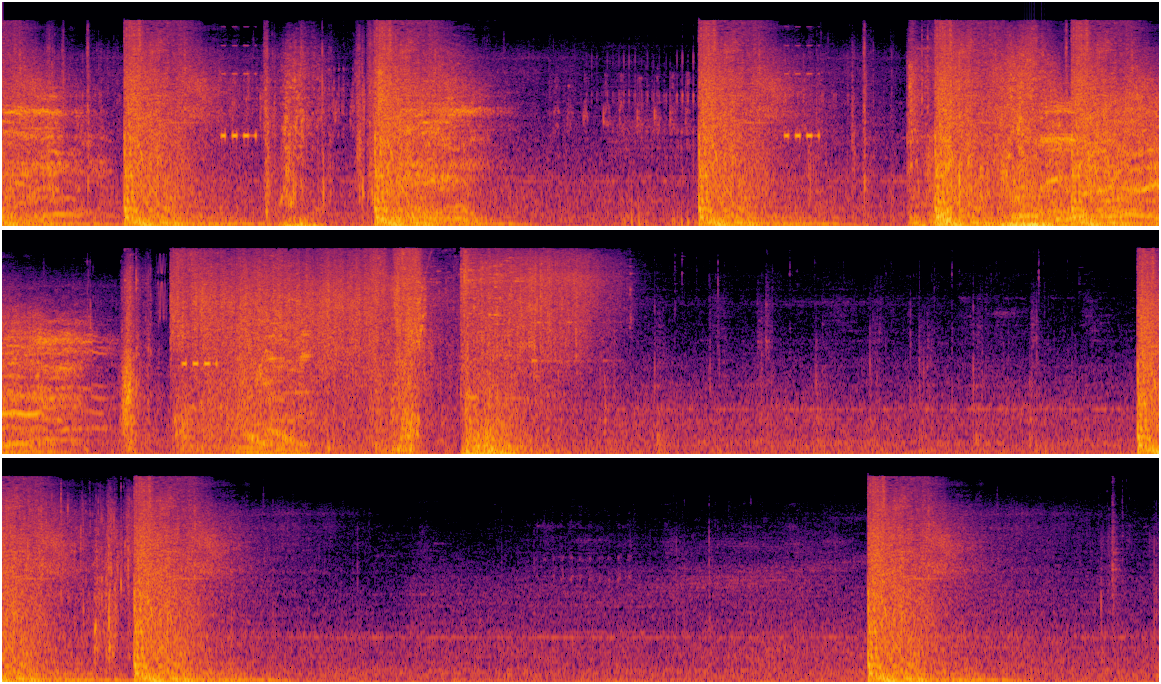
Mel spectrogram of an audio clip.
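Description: Guns fire in loud bursts.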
